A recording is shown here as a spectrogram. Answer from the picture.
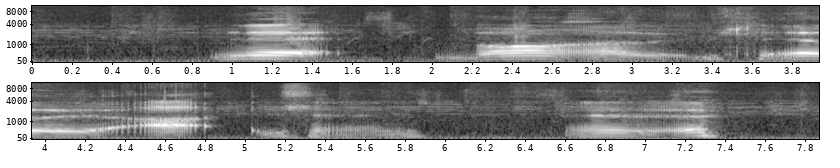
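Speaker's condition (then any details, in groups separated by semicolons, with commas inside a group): Cerebral palsy; one hand affected; atypical speech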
